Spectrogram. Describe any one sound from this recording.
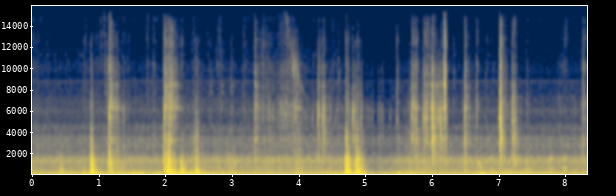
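A road sign knocks and rattles against its metal stand.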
